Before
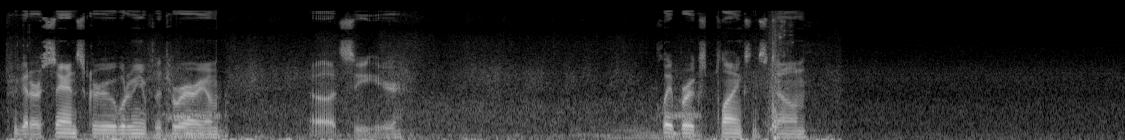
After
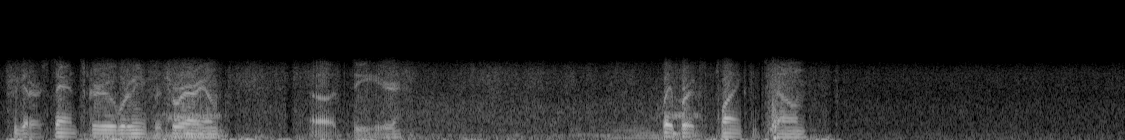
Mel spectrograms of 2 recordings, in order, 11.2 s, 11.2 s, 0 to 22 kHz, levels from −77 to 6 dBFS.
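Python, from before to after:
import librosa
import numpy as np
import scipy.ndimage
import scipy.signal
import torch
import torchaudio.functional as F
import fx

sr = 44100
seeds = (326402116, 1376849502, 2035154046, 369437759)

y = fx.cvsd(x, sr, bps=16000)
y = fx.end_taper(y, sr, db_per_s=110.0)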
